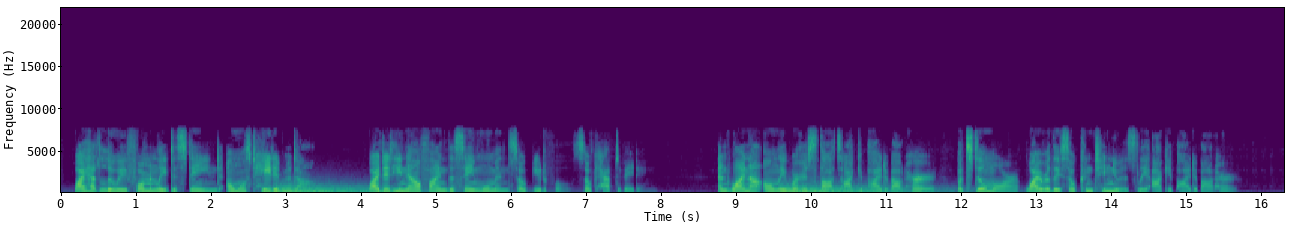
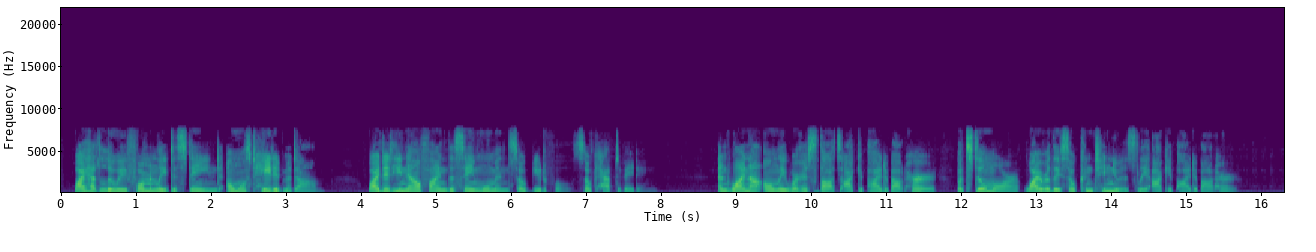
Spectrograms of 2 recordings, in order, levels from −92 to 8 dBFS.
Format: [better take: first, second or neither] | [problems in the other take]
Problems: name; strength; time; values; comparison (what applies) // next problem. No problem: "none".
second | background sound (Explosion); 10 dB below the speech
